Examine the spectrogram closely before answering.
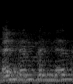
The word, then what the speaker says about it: anemone: I say it wrong, so sea anemone, And then, let's do Nemo here. anemone, anemone, thank you, Kind of like an enemy.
